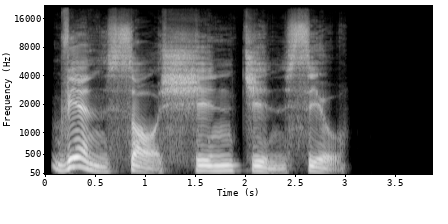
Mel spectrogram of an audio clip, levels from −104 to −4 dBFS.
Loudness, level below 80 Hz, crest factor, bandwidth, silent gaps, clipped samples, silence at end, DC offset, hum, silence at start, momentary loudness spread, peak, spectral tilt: -21 LUFS; -62 dBFS; 18 dB; 20 kHz; none; under 0.1%; 0.9 s; under 0.1%; none; 0.05 s; 6 LU; -4 dBFS; -4 dB/octave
